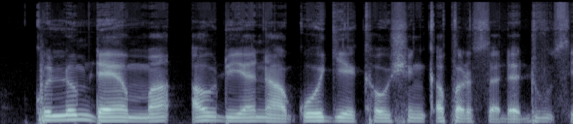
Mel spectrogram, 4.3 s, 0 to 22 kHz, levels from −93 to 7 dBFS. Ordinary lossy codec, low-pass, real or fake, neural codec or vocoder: none; none; real; none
